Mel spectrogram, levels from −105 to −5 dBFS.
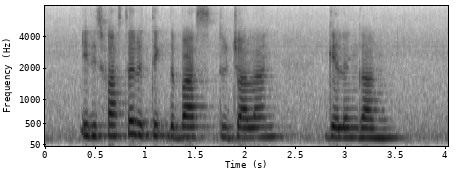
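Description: Nothing stood out on listening to this speech recording, which carries the ordinary character of G.722 wideband telephone coding.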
